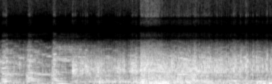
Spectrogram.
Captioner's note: stable crashing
